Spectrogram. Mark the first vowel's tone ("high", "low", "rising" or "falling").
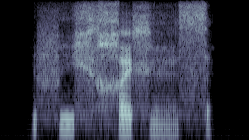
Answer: high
